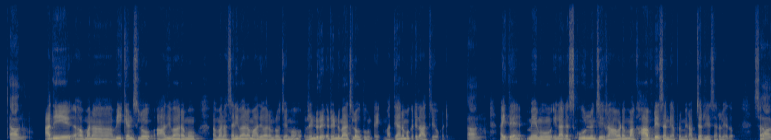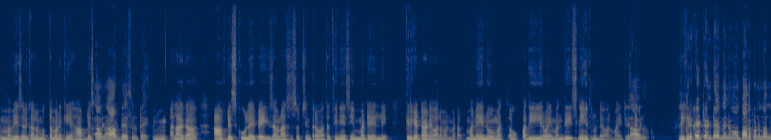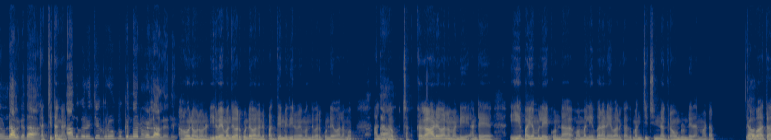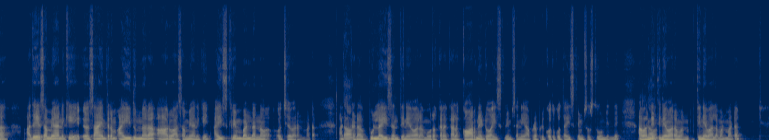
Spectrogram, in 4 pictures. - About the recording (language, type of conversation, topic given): Telugu, podcast, మీ చిన్నతనంలో వేసవికాలం ఎలా గడిచేది?
- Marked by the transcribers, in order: tapping; in English: "వీకెండ్స్‌లో"; in English: "స్కూల్"; in English: "హాఫ్"; in English: "అబ్జర్వ్"; in English: "హాఫ్"; in English: "హాఫ్"; in English: "హాఫ్ డే"; in English: "ఎగ్జామ్"; in English: "మినిమమ్"; in English: "ఐస్‌క్రీమ్"; in English: "కార్నెటో"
